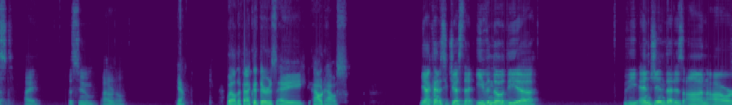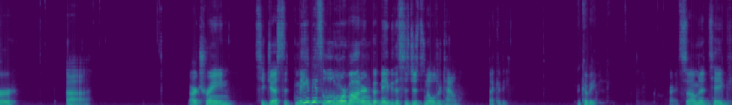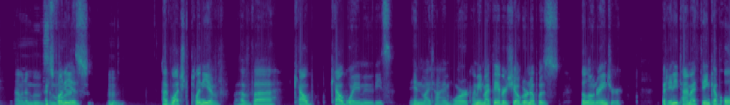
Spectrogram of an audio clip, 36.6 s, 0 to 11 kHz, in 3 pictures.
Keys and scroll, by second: 0.9 m, 4.5 space, 7.6 s, 12.8 space, 17.0 s, 20.7 space, 25.1 shift+p, 26.4-27.2 typing, 28.6 shift+s.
